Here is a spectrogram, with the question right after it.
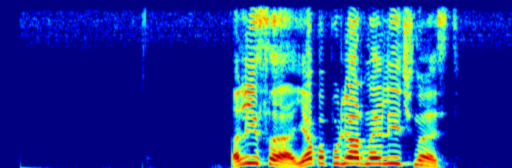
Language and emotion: Russian, positive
